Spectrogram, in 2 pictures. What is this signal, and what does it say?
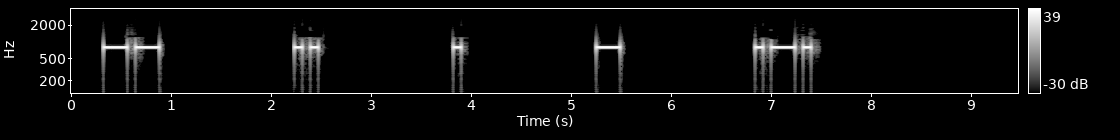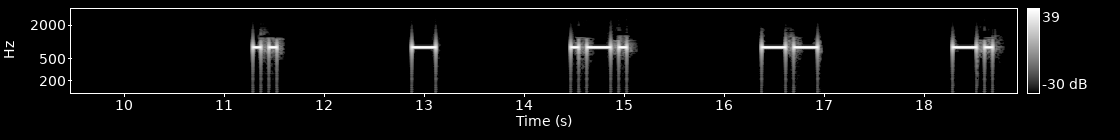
Morse code, heard as a keyed tone, about 15 wpm, spaced as for 5 wpm, 800 Hz. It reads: MIETR ITRMN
